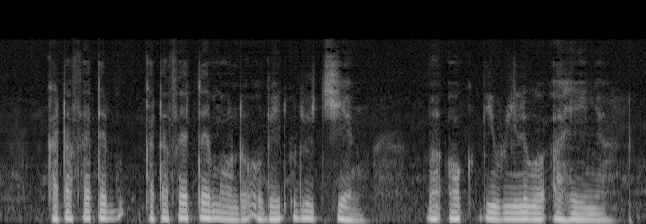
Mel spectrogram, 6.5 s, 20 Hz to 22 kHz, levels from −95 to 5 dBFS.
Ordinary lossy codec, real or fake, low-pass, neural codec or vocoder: MP3, 64 kbps; fake; 10.8 kHz; codec, 24 kHz, 3.1 kbps, DualCodec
